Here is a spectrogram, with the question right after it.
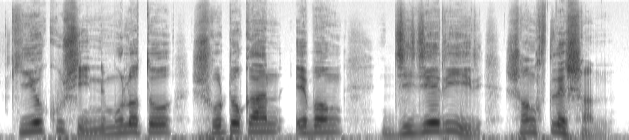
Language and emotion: Bengali, neutral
